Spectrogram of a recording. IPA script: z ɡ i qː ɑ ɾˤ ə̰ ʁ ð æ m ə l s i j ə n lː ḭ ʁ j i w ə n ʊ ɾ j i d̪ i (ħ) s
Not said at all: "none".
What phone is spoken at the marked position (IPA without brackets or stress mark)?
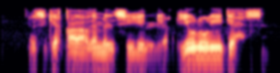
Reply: ħ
